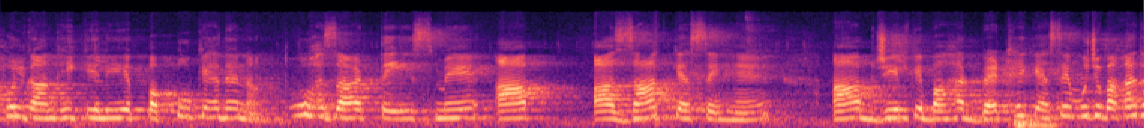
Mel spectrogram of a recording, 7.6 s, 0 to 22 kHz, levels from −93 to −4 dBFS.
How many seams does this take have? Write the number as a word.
one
